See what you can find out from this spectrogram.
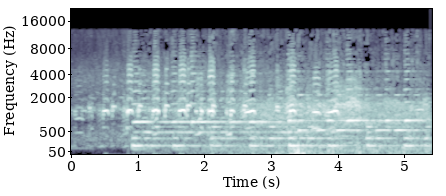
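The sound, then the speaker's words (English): A flock of wild geese honks continuously, many overlapping calls forming a dense, noisy chorus that starts abruptly and stays loud and steady throughout. “So, let's see whether this episode will change how you feel about wild geese.”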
